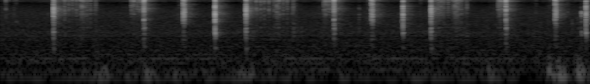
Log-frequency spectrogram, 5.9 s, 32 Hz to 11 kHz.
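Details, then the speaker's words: Yashica Electro 35 GSN after repair of a stiff shutter and a sticking film advance lever, loaded with film: crisp separate clicks and ratchet snaps from winding and firing; the advance must make this sound each time after a full press, and advance and shutter sound free and healthy. "แล้วขึ้นฟิล์มครั้งต่อไปทุกครั้งจะต้องมีเสียงแบบนี้อ่ะถ้าไม่มีเสียงแสดงว่าเรากดไม่จมนะครับ"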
